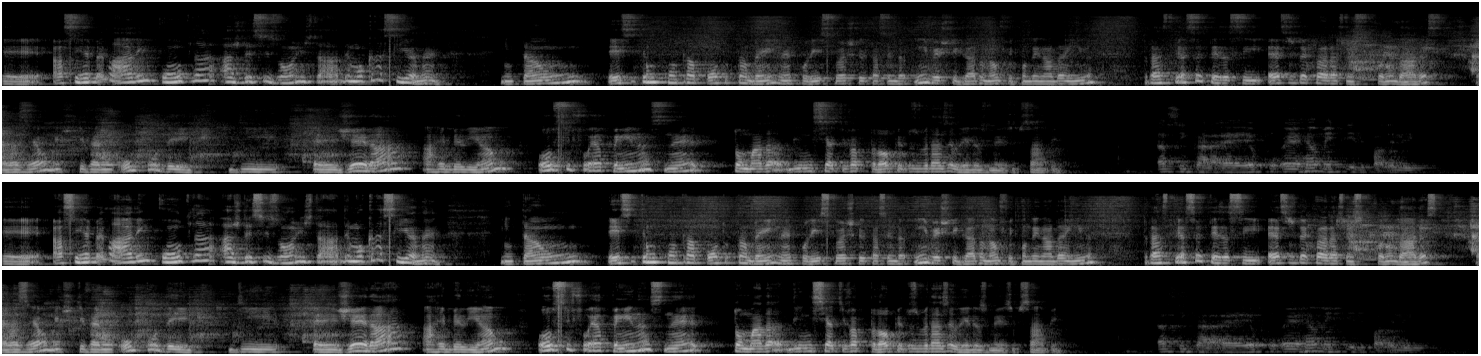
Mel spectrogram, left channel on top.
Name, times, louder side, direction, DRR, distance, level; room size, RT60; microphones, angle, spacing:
voice 1, 0.0-17.6 17.9-19.9 20.1-21.8 22.1-25.4, right 2 dB, 80° right, 9 dB, 1.3 m, -28 dB
sound 1, 6.3-12.5 12.9-18.5, right 4 dB, 60° right, 7.7 m, -43 dB
voice 2, 26.3-28.9, left 1 dB, 40° left, 4 dB, 4.2 m, -44 dB
27.5 x 19.5 x 9.8 m, 0.75 s
head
